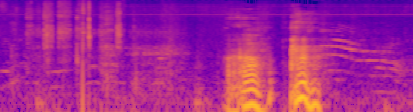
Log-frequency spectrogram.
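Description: A few faint clicks, then two loud drawn-out vocal sounds a little over two seconds in, each rising and falling in pitch, the second trailing off in a falling glide.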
